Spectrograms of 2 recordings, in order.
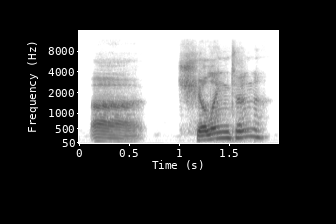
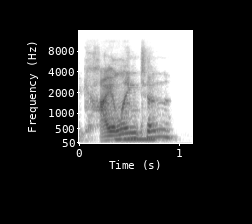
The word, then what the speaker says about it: Kylington: And Calgary has a player whose name looks like Chillington, but it's actually Kylington.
